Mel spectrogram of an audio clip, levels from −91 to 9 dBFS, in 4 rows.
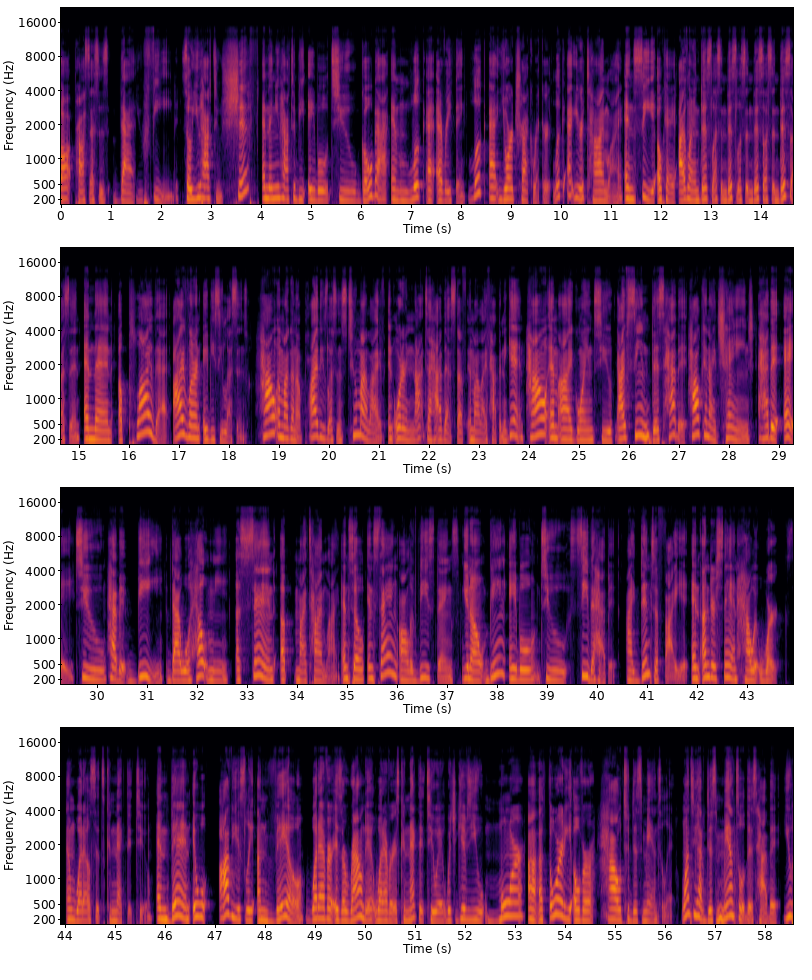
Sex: female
